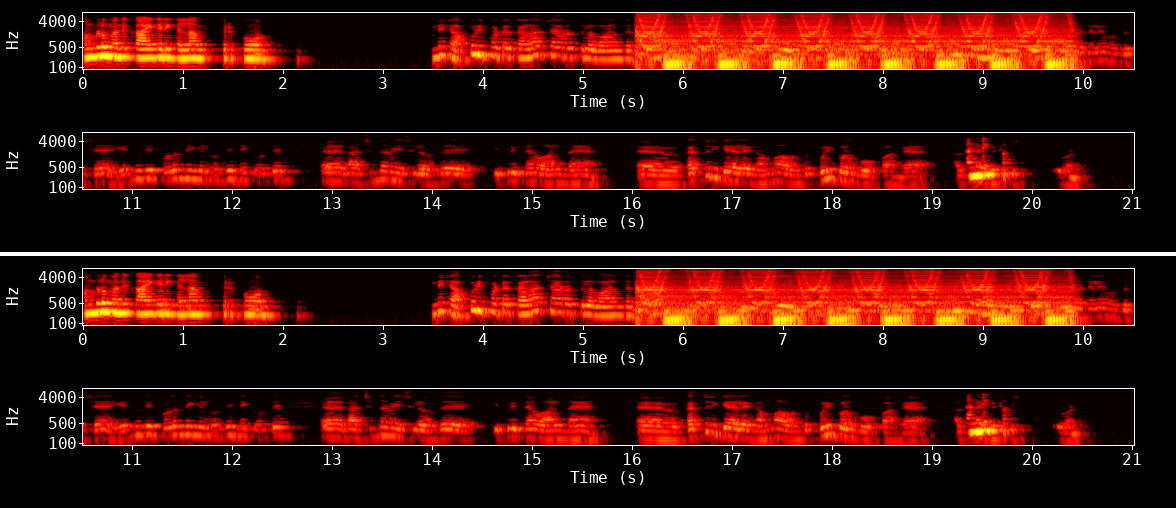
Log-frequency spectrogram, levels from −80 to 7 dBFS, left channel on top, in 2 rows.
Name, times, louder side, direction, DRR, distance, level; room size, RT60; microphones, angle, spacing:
voice 1, 0.0-1.9 19.3-19.6, left 1 dB, 25° left, 2 dB, 0.5 m, -23 dB
voice 2, 3.5-8.2 8.6-12.5 12.9-15.6 16.0-18.9 19.2-19.8 20.2-20.4, equal, 20° right, 3 dB, 0.6 m, -37 dB
sound 1, 5.5-9.9, left 1 dB, 75° left, 1.1 m, -25 dB
3.0 x 2.2 x 2.8 m, 0.30 s
head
